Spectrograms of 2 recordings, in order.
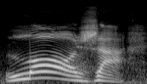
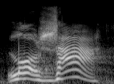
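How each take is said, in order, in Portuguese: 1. A tônica está na primeira sílaba. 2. A tônica está na última sílaba. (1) "eu coloco maior ênfase na sílaba inicial" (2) "então a sílaba tônica se torna a última sílaba"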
